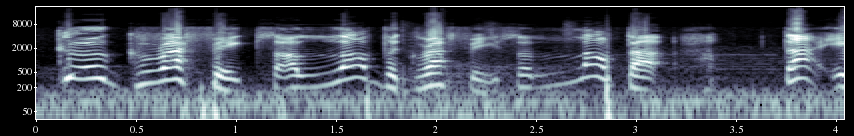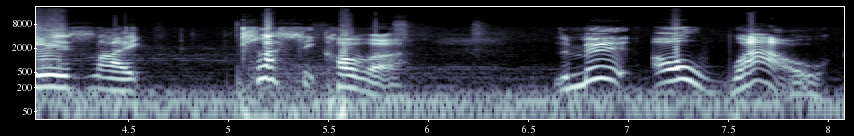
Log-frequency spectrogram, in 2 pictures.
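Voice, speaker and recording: A man's voice: sits high, very animated, slow, faint music behind. A man giving casual live reaction commentary as a video host. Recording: dull lo-fi mic, faint noise.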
